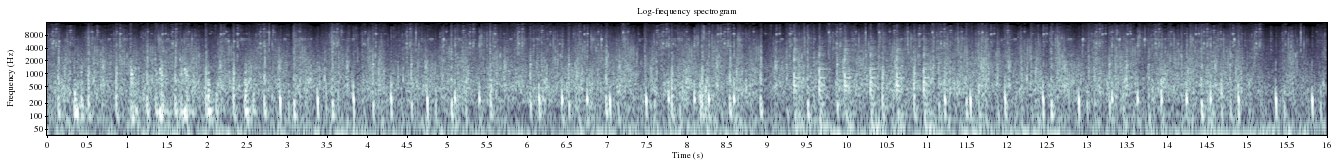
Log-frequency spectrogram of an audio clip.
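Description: Footsteps thud quickly on dirt as a figure runs.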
